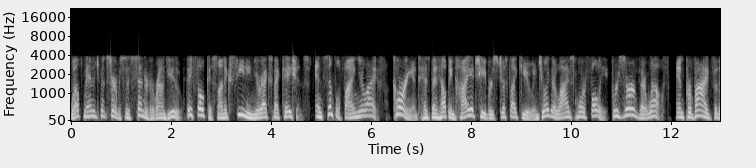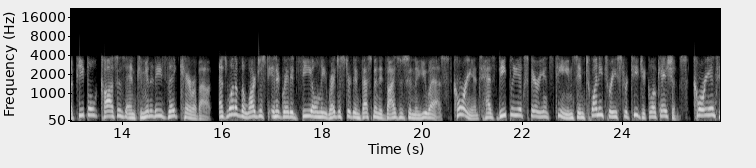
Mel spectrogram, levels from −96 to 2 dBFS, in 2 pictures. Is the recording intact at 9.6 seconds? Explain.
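No, at 9.6 s the speech carries the G.729 codec damage present throughout the clip, and it's plainly audible. The sound is rebuilt from a vocal tract filter, a pitch predictor and sparse pulses, which fits an 8 kbit/s G.729A stream, so nothing above 4 kHz survives and the speech comes across slightly rough and synthetic.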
